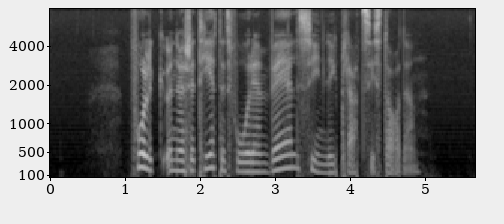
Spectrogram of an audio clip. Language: Swedish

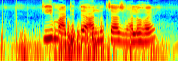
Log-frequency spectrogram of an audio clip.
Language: Bangla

